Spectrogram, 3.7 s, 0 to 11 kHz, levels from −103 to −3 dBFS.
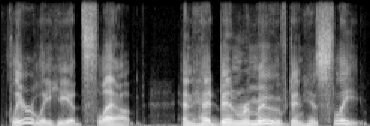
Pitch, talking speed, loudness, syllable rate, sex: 185 Hz, 180 wpm, -17 LUFS, 4.4 syllables/s, female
